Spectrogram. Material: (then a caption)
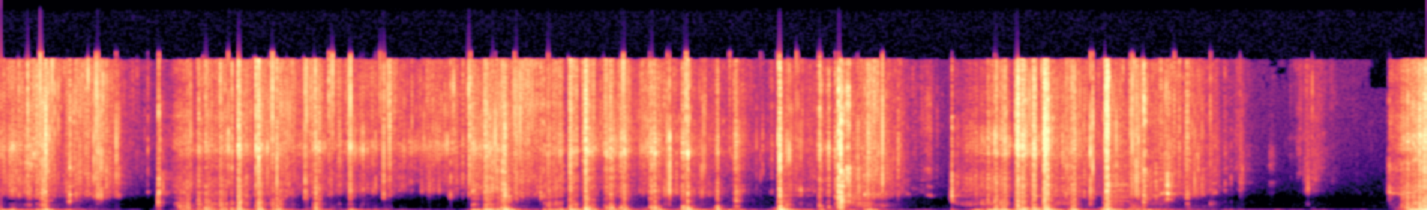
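Soap. A solid orange bar of soap is scored with a knife and then carved into shavings with a blade. Dense, crisp crunching and scraping come in bursts, with bright crackle over low, dull thuds, and short quiet gaps between the cuts.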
